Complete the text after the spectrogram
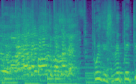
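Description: A young man shouts with animation close by.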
